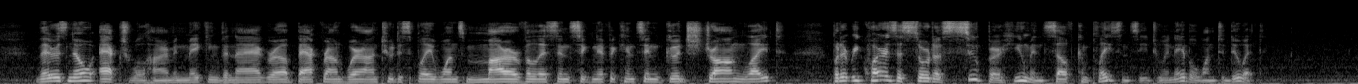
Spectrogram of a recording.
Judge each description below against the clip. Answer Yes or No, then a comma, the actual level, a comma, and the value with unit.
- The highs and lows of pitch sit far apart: Yes, wide, 5.9 semitones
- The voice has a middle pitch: No, low, 120 Hz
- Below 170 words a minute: Yes, average, 160 wpm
